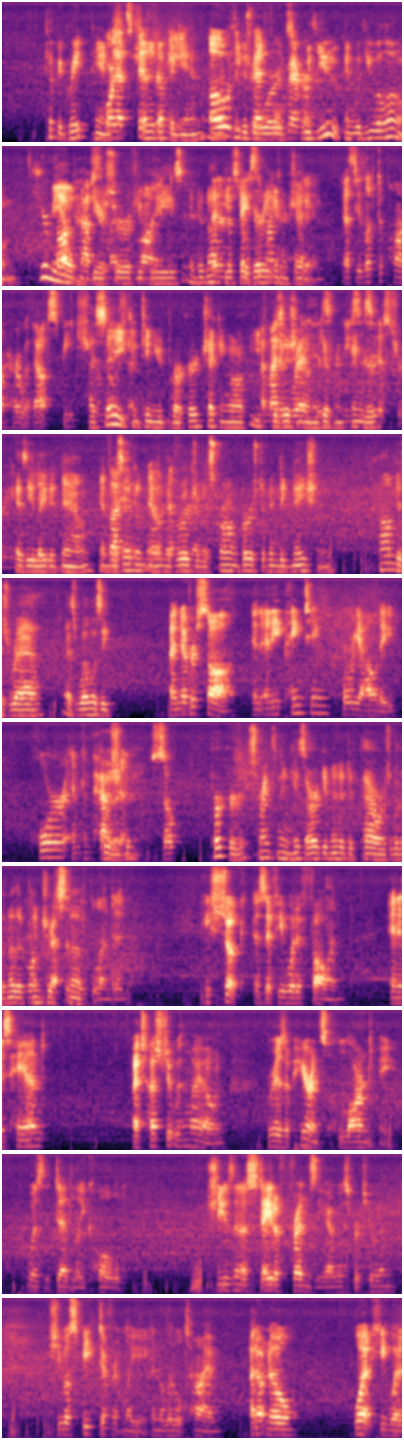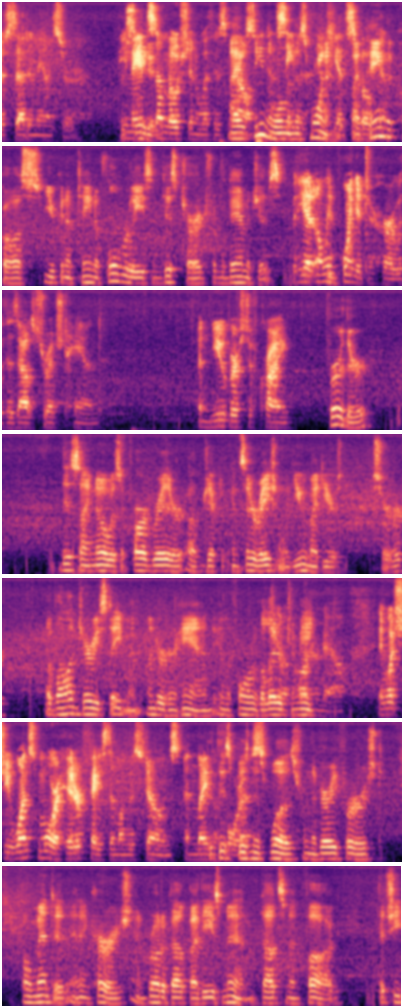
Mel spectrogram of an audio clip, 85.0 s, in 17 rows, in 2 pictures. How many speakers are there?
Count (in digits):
2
